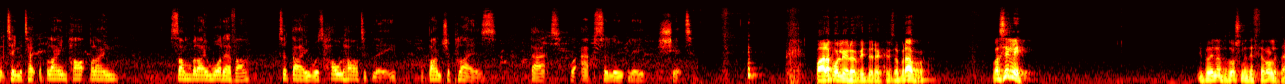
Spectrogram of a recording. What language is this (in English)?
Greek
